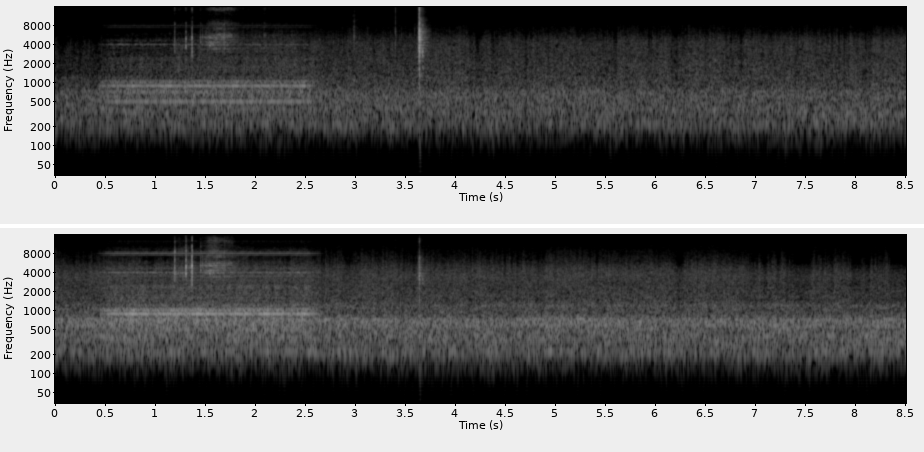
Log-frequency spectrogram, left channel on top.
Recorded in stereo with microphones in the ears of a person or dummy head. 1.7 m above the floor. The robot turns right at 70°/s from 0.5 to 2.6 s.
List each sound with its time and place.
1.2 s tape being pulled: 35° right (ahead or behind); by 3.8 s 65° left (ahead or behind)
